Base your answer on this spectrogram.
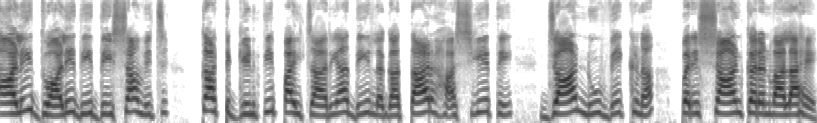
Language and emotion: Punjabi, angry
